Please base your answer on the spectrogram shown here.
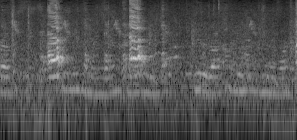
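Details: A fussing chicken gives two sharp, raspy squawks about a second apart, then low, muttering clucks. Faint voices in the background.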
